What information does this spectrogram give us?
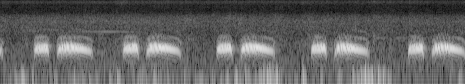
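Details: Wild spotted dove cooing steadily, each phrase a short note then a longer falling coo, repeated about every second and a bit, four phrases with quiet low background noise.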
